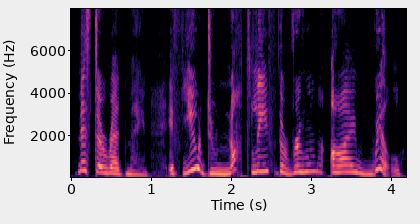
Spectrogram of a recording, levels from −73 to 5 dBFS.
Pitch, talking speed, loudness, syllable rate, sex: 270 Hz, 155 wpm, -18 LUFS, 3.7 syllables/s, female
